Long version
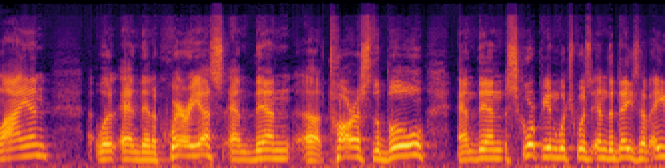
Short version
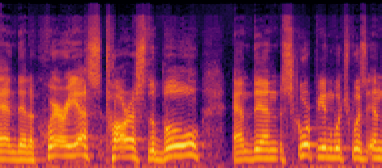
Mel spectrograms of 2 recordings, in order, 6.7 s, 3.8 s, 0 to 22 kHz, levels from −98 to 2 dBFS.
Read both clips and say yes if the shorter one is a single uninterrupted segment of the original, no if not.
no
